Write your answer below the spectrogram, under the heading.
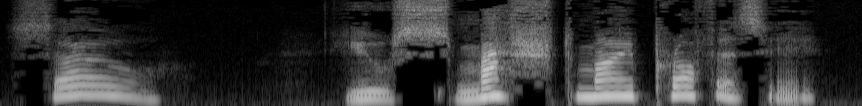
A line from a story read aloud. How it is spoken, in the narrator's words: said Voldemort softly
